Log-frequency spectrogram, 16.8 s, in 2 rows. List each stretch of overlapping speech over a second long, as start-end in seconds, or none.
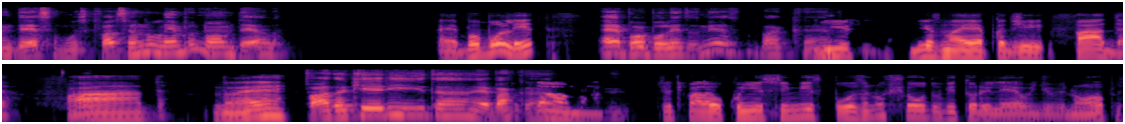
none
